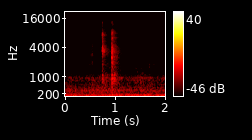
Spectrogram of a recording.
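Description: Two short sharp plastic clicks close together about a second in, as a clear plastic retainer is pulled off the teeth by hand, over a faint low room hum.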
